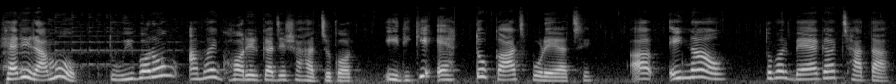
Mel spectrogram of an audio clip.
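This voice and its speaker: Woman as a high, fussing village housewife. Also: expressive, normal speed, soft background music, lightly acted. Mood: bossy, caring. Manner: scolding, exclamatory. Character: bossy, fussing village housewife who cares. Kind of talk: cartoon dialogue.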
